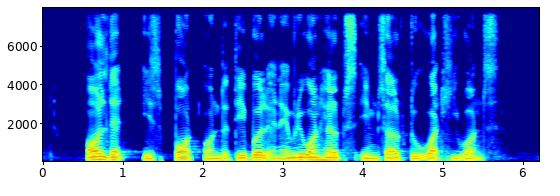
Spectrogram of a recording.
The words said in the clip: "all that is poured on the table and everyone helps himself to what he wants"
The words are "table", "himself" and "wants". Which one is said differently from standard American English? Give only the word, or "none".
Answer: none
